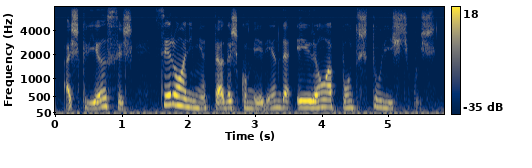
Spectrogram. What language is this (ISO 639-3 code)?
por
